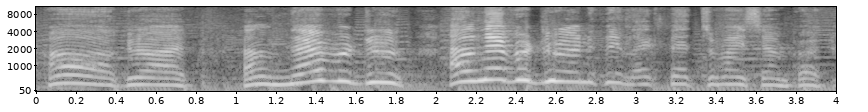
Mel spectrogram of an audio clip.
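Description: A woman gives casual let's play commentary in a very high voice. She is jokey and exclamatory and swears freely, with some music behind her. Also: animated, fairly quick, a bit bright, poor audio. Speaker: gaming video host. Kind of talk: casual let's play commentary, partly playing along in character.

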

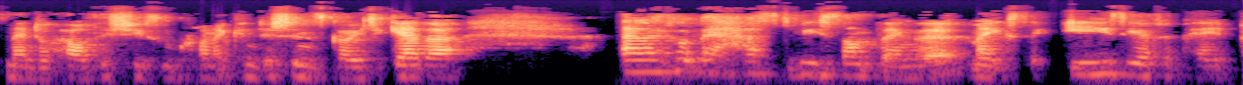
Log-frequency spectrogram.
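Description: An Australian woman in her fifties, a clinician and founder, presenting her company's story in a measured way. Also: lowish voice, sharp tone, a little hiss or hum. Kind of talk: business presentation. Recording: dull lo-fi event audio.

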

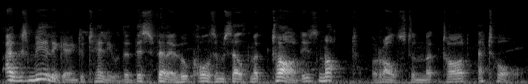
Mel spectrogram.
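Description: An actor playing a pompous, aggrieved private secretary with an English accent, speaking in a stiff, formal way in a radio comedy. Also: male voice, mid-range voice, sing-song, fairly quick, slightly rough. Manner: formal, stiff, self-important. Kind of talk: radio comedy drama acting.

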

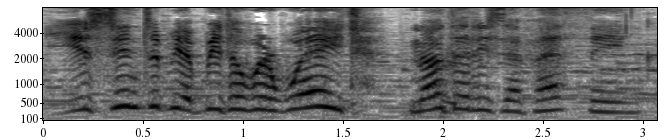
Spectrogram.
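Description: A woman's voice: very high-pitched, fairly quick, faint music behind. A woman voicing a naive, devoted maid girl with an innocent, blunt manner in a parody cartoon. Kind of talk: animated parody cartoon acting.

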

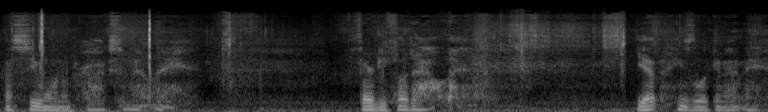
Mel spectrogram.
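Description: A man's voice: lowish voice, steady tone, moderate pace, mellow, slight background noise. A man competing in a casual fishing video, talking in hyped slang with short repeated exclamations. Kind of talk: casual outdoor vlog chat.

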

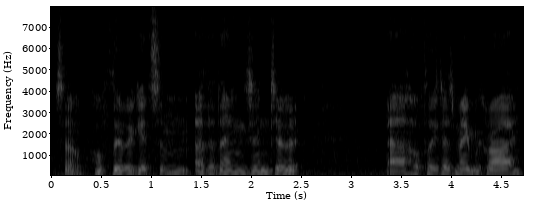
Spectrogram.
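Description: A young man with a fairly low, bright voice talks casually as he reacts to a video. He sounds tired, and faint noise sits behind him. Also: little pitch movement, quick pace. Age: young adult. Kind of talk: casual live reaction commentary. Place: small bedroom, indoors.

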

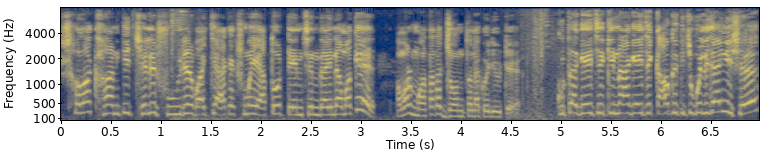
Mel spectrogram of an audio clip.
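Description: A man's voice: high voice, rapid-fire, natural voice. A man voicing an exasperated, foul-mouthed village father-in-law in a comedy cartoon. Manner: blustering, exasperated. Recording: muffled audio with music underneath.

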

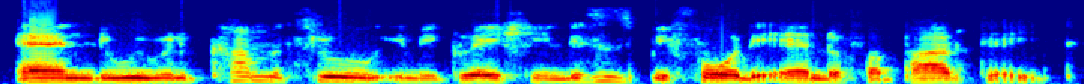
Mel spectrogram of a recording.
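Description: A man's voice: mid-range voice, fairly quick, slightly rough, dry recording, phone-quality sound. A man with a South African accent, speaking as an interview guest in a thoughtful, hesitant way with many restarts. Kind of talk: reflective interview talk.

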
